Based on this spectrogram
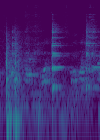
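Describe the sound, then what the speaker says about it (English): Spatula scraping the sides and bottom of a mixing bowl of koulourakia dough with softened butter, giving a few distinct scraping clinks against the bowl, close and fairly quiet. "got the spatula and I scrape all the sides and also the bottom"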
